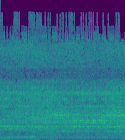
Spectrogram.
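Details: Dyson vacuum after maintenance and reassembly, brush roller confirmed working: steady high-pitched whir with even hum, no rattles or dips; sounds healthy.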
